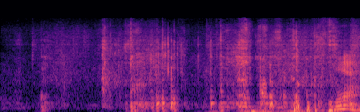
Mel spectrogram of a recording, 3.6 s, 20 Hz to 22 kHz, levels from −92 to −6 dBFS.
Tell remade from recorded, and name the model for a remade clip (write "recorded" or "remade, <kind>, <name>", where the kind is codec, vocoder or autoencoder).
remade, vocoder, Vocos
